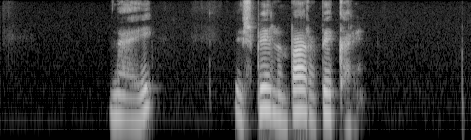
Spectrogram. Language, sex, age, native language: Icelandic, female, 60-69, Icelandic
